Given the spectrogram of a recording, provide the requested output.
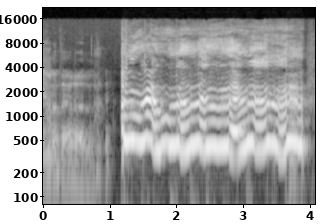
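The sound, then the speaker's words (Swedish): A person imitates the howl their dog makes when an ice cream truck drives past, holding one long, wavering, tonal howl for about three seconds after a brief stretch of talking at the start. “Vi har ju då en hund som, och när, när glassbilen åker förbi, ja. då gör den ett ljud som låter ungefär så här.”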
